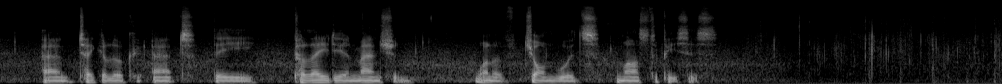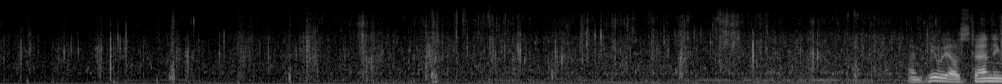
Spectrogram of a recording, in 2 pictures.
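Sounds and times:
speech: 0.4s - 7.2s, 19.2s - 20.0s
sharp footsteps: 7.4s - 20.0s
water trickling from an underground spring: 7.5s - 20.0s.

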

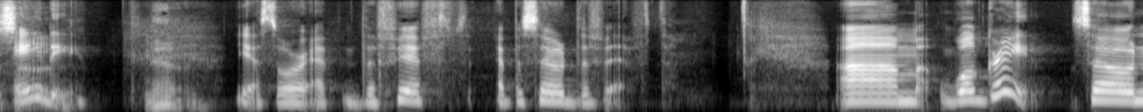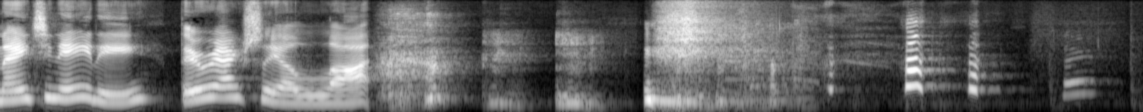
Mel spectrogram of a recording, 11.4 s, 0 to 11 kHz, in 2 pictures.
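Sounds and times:
speech: 0.0s - 9.2s
short throaty vocal sounds: 0.8s - 1.1s
harsh cough: 7.6s - 9.8s.

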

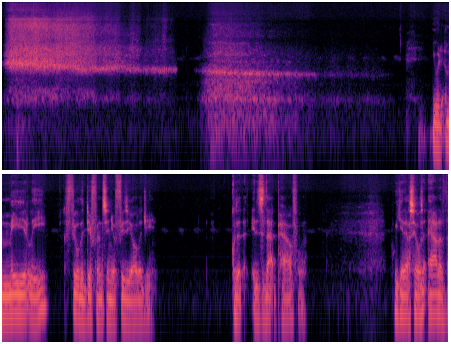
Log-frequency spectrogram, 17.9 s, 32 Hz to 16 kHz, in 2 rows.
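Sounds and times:
slow deep breaths in and out: 0.0s - 8.6s, 15.4s - 16.8s
speech: 8.7s - 12.1s, 13.6s - 15.1s, 16.8s - 17.8s.

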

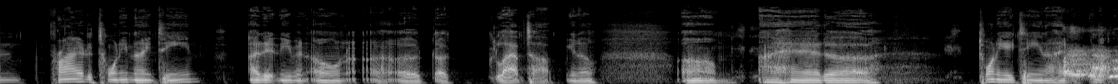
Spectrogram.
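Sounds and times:
speech: 0.0s - 6.0s, 6.8s - 8.9s, 9.5s - 11.0s
dog barking and whining while mail is being delivered: 10.6s - 11.1s.

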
